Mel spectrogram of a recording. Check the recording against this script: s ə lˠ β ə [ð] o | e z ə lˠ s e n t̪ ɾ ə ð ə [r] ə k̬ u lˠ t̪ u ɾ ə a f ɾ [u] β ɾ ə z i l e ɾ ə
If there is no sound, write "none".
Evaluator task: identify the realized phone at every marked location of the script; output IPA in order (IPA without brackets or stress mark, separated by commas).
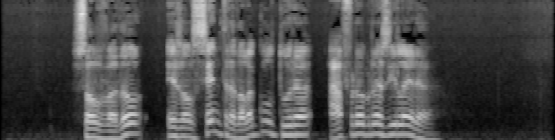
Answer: ð, l, o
